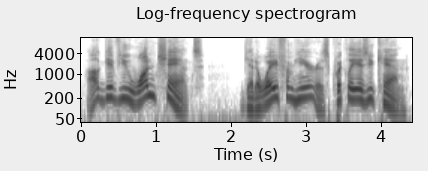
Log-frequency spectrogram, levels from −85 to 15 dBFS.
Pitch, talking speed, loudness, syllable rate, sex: 160 Hz, 175 wpm, -18 LUFS, 5.1 syllables/s, male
